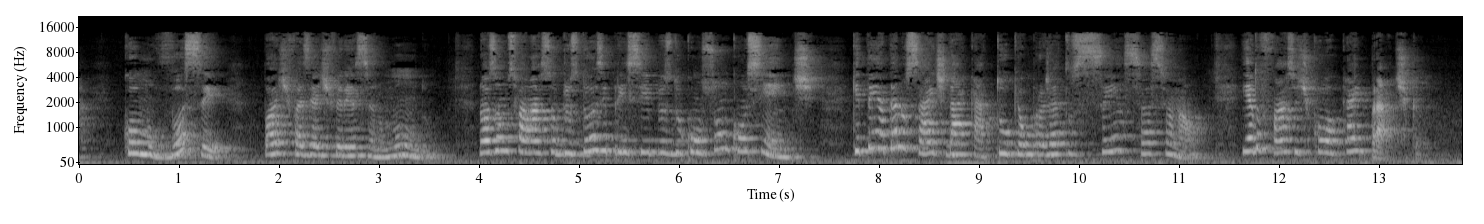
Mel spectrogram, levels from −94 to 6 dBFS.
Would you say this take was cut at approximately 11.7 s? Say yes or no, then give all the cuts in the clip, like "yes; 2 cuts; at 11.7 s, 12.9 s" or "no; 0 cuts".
yes; 1 cut; at 11.7 s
